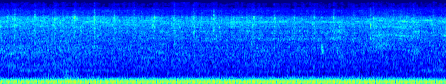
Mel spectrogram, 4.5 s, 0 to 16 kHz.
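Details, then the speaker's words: Truck after Black Widow 250 install, back home after a drive with check engine light on: deep lumpy V8 rumble with uneven beat, owner thinks it is running on only about 4 cylinders. Misfire, cause unknown. "It didn't die, but it's only running at like 4 cylinders, it sounds like. I'm not really sure what's going on."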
